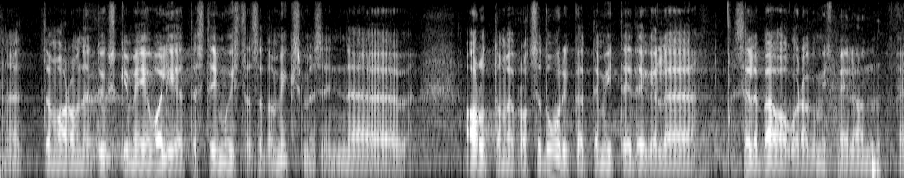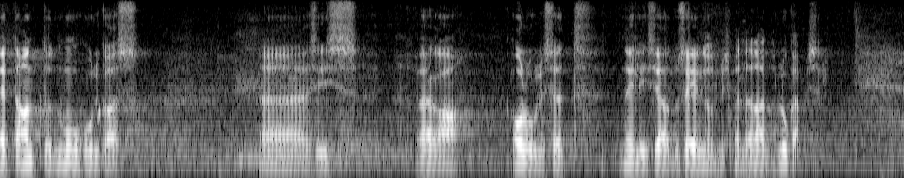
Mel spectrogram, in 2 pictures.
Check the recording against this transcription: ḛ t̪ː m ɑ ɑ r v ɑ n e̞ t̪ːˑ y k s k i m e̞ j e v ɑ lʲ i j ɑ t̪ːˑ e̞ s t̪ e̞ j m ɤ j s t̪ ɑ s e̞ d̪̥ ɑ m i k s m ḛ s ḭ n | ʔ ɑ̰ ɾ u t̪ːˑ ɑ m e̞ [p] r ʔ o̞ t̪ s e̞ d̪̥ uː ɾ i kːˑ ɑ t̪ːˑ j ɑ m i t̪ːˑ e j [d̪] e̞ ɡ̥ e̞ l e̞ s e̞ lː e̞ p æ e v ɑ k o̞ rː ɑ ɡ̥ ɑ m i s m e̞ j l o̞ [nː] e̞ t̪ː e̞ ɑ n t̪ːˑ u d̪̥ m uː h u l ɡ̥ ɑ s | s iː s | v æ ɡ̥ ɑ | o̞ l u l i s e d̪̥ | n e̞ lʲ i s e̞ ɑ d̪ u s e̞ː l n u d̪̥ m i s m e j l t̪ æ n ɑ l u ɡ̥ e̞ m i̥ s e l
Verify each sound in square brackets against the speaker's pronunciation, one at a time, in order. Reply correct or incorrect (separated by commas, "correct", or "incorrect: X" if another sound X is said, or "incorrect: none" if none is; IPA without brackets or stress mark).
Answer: correct, incorrect: t̪, incorrect: n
